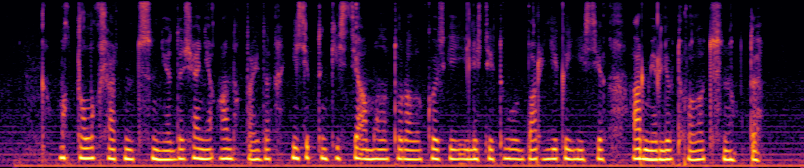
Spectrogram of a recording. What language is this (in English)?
Kazakh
